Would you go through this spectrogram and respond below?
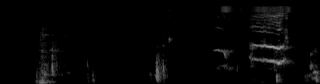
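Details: Five-week-old Cavalier King Charles Spaniel puppies from Myra and Remy's litter, indoors at Red Barn Cavaliers on a chilly Thursday morning. Soft scuffling gives way to one loud, high, slightly falling whine near the end.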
